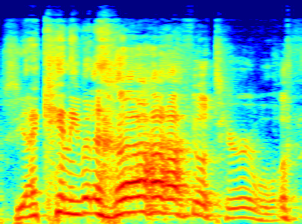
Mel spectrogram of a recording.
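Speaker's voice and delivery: high-pitched real laughter through the words; laughing helplessly. Real, not acted. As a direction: crack up, stretching the words out. Cracks up attempting an accent.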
